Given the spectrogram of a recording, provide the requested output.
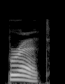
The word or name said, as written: brett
